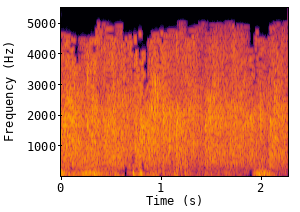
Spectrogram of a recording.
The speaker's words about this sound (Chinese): 谢谢，给他一点掌声。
